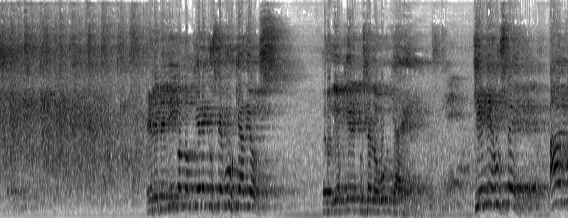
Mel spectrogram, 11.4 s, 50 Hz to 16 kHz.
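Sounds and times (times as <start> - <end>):
church congregation applauding at an afternoon Spanish-language service: 0.0 - 3.0
speech: 2.9 - 5.6, 6.4 - 8.8, 9.5 - 11.3.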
